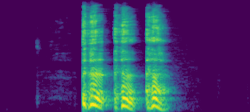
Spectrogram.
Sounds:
Cough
